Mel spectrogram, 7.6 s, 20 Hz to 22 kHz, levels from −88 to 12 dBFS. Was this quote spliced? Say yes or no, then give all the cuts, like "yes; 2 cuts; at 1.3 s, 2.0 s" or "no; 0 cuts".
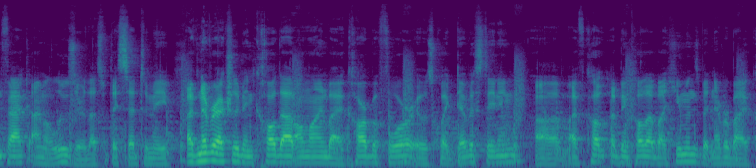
yes; 1 cut; at 1.8 s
